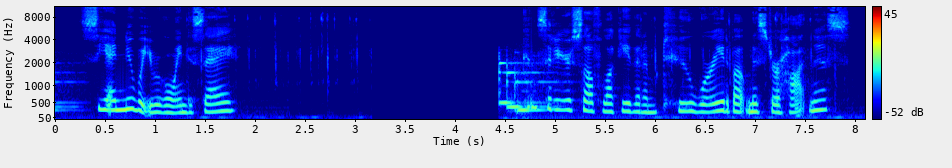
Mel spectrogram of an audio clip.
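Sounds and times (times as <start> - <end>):
speech: 0.2 - 2.0, 4.9 - 8.0
typing on a computer keyboard: 1.4 - 3.2, 5.8 - 7.9.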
